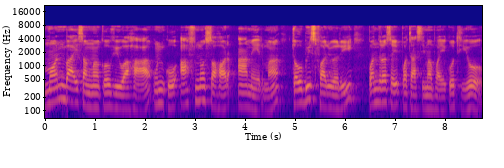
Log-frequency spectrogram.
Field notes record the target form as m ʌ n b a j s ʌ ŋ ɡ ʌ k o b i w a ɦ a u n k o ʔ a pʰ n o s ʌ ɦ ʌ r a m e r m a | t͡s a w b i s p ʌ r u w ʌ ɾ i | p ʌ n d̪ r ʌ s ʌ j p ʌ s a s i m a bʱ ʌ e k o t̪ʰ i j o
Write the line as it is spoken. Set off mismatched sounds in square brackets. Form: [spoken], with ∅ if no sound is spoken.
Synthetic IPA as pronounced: m ʌ n b a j s ʌ ŋ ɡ ʌ k o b i w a ɦ a u n k o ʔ a pʰ n o s ʌ ɦ ʌ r a m e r m a | t͡s [ʌ] w b i s [pʰ] ʌ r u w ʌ ɾ i | p ʌ n d̪ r ʌ s ʌ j p ʌ [t͡s] a s i m a bʱ ʌ e k o t̪ʰ i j o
